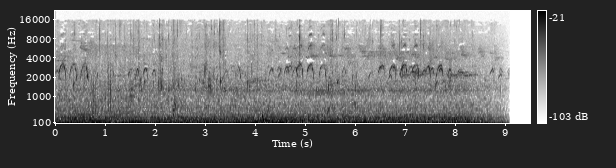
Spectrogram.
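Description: Birds calling in repeated bursts of short, quick chirps that rise and fall, over a steady low rumble; the sound cuts off about nine seconds in.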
